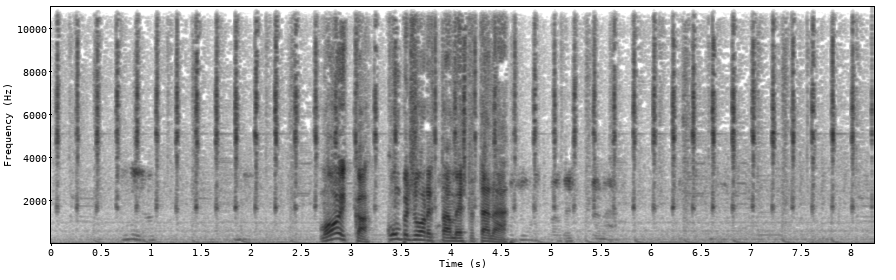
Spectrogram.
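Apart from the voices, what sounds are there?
clock ticking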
